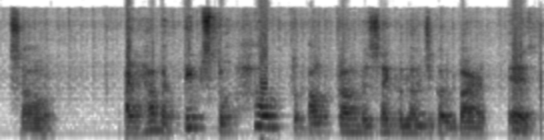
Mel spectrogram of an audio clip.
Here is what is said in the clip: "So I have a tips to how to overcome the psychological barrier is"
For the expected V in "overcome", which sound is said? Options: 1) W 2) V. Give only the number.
1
